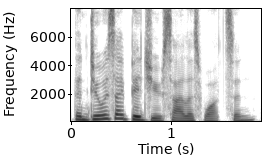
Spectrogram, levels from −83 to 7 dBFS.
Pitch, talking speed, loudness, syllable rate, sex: 190 Hz, 250 wpm, -19 LUFS, 5.6 syllables/s, female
